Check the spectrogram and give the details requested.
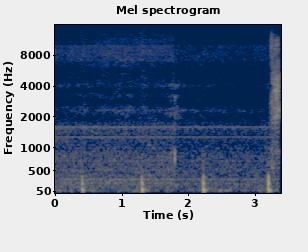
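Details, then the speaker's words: Manual blood pressure measurement with a stethoscope: cuff inflated to 150 and deflated slowly by 2–3 mmHg; four soft, regular tapping Korotkoff sounds about once a second, the first marking systolic pressure; diastolic noted as 50. "having a listen to those tapping noises which are otherwise known as the courage cough noises the first time that you hear those clicking noise all those tapping noises actually corresponds to your systolic pressure"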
